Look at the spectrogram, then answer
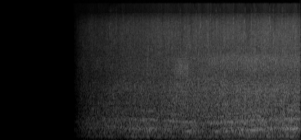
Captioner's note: wind howling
